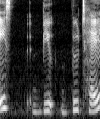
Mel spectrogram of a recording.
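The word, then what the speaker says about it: Ace Beauté: Mega palette and the ace booty I believe is how it's actually pronounced Falling For You palette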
